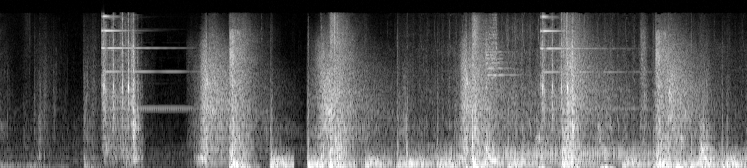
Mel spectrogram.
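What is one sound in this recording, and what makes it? Blows and spell blasts crash in quick bursts of fighting.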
